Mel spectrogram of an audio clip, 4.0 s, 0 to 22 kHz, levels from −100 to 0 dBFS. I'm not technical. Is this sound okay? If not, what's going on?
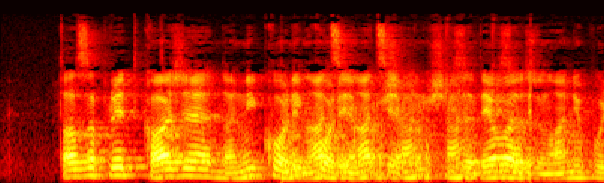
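No. From 1.87 s to 3.53 s, just after "zaplet kaže da ni", the speech has a doubled audio track: a second copy of the same speech plays alongside the first, trailing it by about a third of a second and roughly as loud. It has no echo tail or room sound, and it cuts in and out abruptly at those two points. The likely cause is the audio being captured twice, once through a slower path.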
